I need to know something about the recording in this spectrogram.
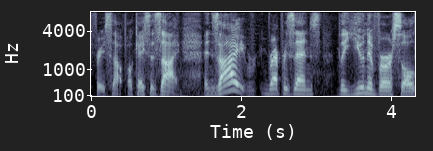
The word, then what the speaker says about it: Xi: It's called XI. That's how you spell it. And as far as I can recall, and you want to double check this on Google, get a tool to pronounce it, but Xi. That's the way I believe you do it.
